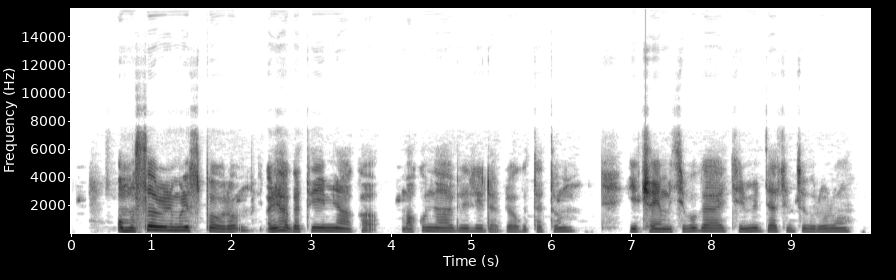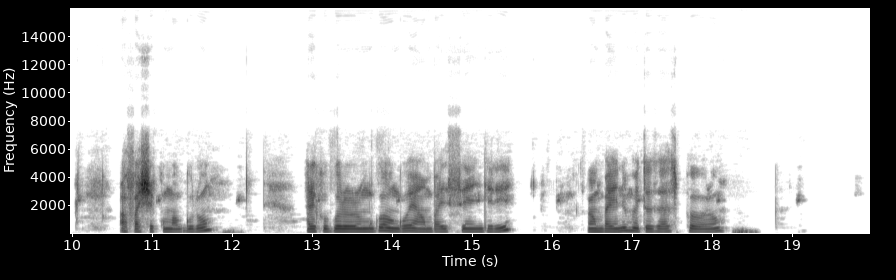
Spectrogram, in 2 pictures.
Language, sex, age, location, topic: Kinyarwanda, female, 18-24, Kigali, health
